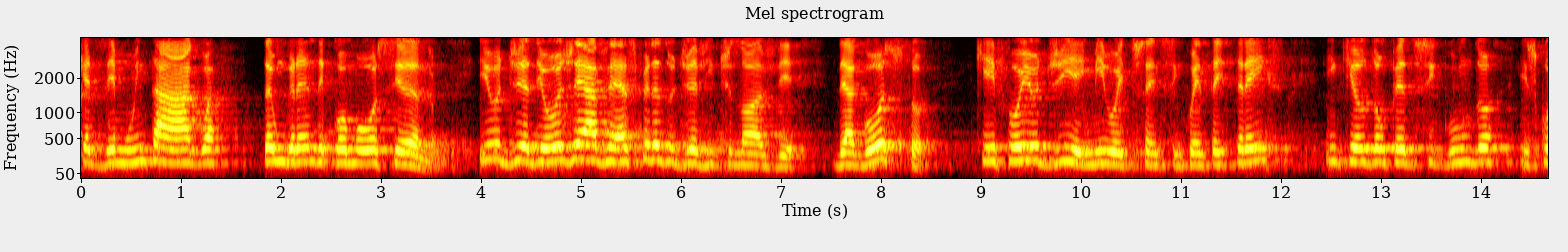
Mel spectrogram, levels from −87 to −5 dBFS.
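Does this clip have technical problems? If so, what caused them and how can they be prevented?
No, nothing stood out on listening to this clip, so there is no cause to trace and nothing that needs preventing.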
